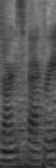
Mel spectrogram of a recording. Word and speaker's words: Nargis Fakhri: So, my name is Nargis Fakhri, and I'm a human.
